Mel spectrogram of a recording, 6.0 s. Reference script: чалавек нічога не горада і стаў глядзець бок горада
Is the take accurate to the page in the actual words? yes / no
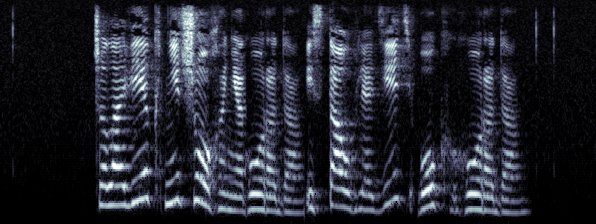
yes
